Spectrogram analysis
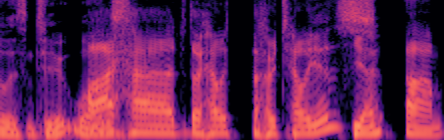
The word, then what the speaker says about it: The Hotelier: I had the Hoteliers. Yeah. Home. Hoteliers.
